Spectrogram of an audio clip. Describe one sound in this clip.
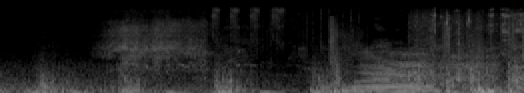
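A large winged creature flaps its wings.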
